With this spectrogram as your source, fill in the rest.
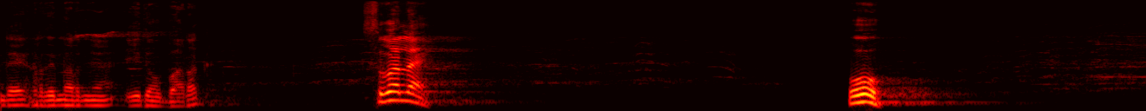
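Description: A man sings loudly into a microphone, heard through loudspeakers.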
